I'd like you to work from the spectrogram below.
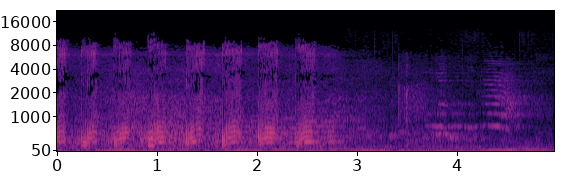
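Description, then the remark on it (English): A voice blows a quick series of about six buzzy lip raspberries in a steady rhythm, each a short flapping burst, before trailing off into a softer, rougher sputter. “I was into the bilabial fricative, you know.”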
